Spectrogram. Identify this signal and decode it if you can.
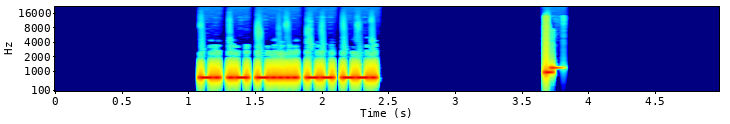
Morse code, heard as a keyed tone, about 44 wpm, 700 Hz. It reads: NA6MG
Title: NA SOTA Chaser Callsigns 45wpm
